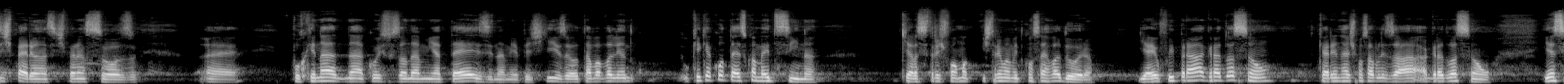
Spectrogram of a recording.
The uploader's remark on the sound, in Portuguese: Gravado durante o 17º Congresso Brasileiro de Medicina de Família e Comunidade. Apoio Técnico da gravação e captação de Áudio: equipe da organização do congresso Brasileiro de Medicina de Família e Comunidade.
